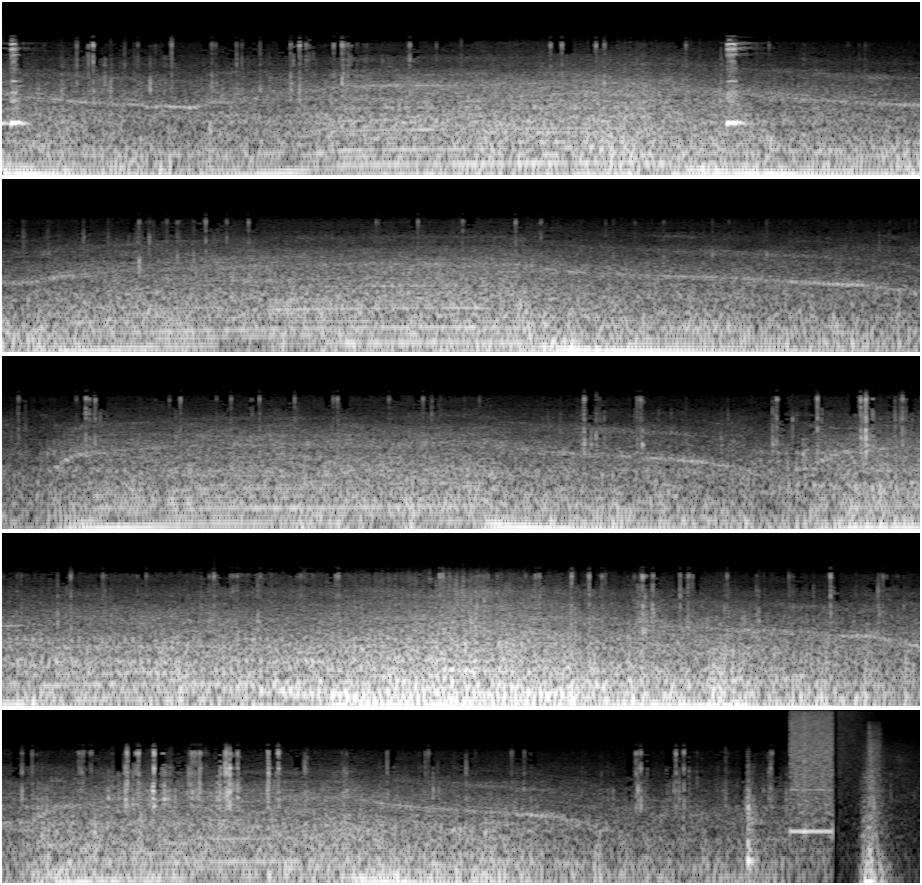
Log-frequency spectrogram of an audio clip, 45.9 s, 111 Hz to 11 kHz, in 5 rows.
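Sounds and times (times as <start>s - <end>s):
motorcycle engine running: 0.0s - 19.6s
wind buffeting microphone: 20.3s - 44.2s.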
